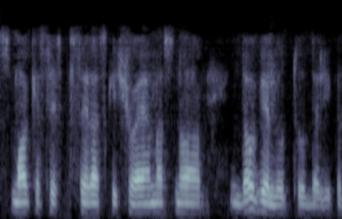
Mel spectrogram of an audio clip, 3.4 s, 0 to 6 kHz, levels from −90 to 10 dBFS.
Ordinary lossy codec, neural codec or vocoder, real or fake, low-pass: MP3, 32 kbps; codec, 16 kHz, 4.8 kbps, FACodec; fake; 5.4 kHz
